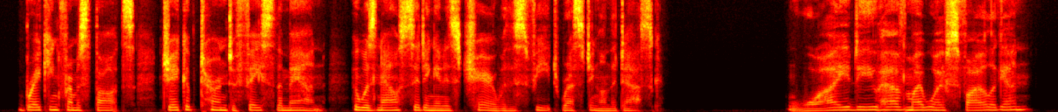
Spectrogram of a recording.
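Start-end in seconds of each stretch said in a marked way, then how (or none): 7.9-10.3 distrustful, wary, suspicious tone. Jacob turns to question the man sitting at his desk, suspicious tone. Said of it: "He asked in a suspicious tone".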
